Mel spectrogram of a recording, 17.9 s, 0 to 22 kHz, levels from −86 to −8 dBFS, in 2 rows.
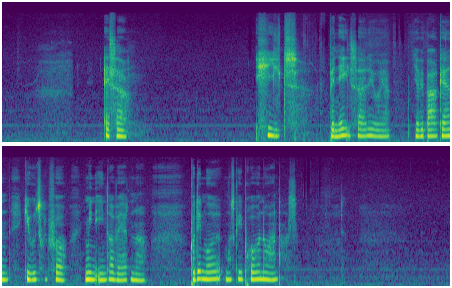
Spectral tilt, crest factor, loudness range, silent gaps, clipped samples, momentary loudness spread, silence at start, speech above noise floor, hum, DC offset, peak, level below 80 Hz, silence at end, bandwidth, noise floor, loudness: -5.5 dB/octave; 20 dB; 6 LU; none; under 0.1%; 22 LU; 2.05 s; 34 dB; none; under 0.1%; -2 dBFS; -50 dBFS; 2.15 s; 15.5 kHz; -53 dBFS; -20 LUFS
